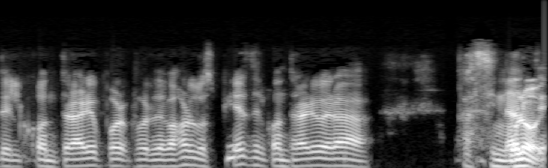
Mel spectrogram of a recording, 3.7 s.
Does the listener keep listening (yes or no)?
no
